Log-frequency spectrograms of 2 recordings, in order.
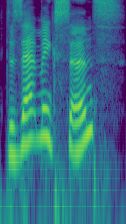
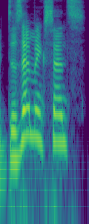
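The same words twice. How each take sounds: First: Higher, slow, doubtful mock plea; sad, pathetic tone. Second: Higher, breezy confident check-in; articulate check-in. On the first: Narrator mimics the confused man doubting his own words, slow sad plea. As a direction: sound like you doubt yourself. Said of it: "the tone that he uses is so sad and pathetic". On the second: Shown as a demonstration. Speaker demos asking students after a clear explanation, confident light question. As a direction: ask it like a clear teacher checking in. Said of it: "hopefully I would be articulate and I would say".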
